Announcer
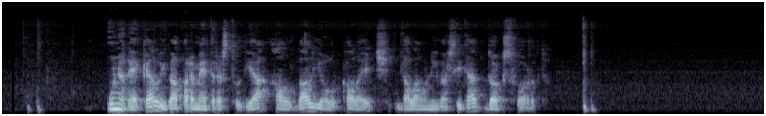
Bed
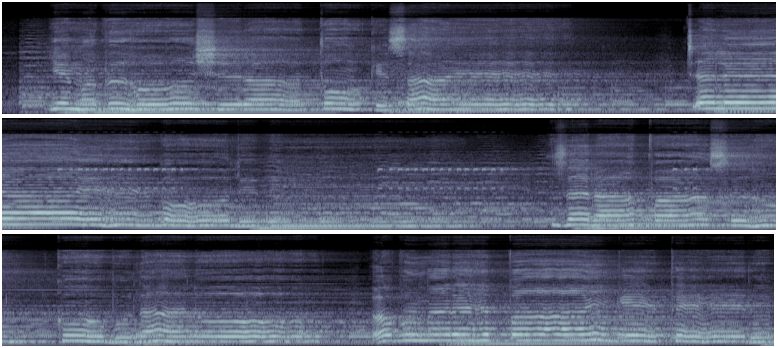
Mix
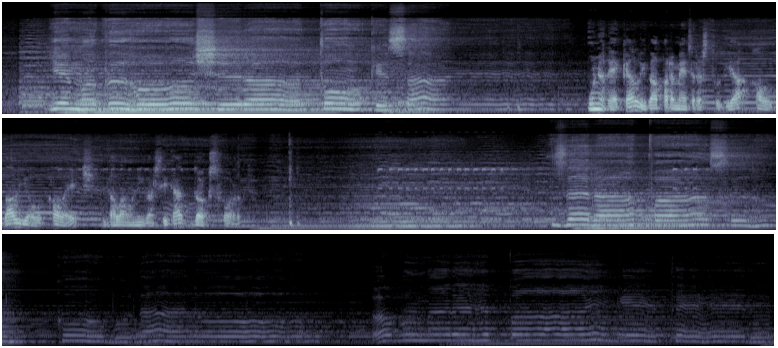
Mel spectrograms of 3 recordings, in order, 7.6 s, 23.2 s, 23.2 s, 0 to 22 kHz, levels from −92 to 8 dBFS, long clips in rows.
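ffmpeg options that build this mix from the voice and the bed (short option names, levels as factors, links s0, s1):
-filter_complex "[0:a]adelay=4800,volume=0.668[s0];[1:a]volume=4.73,afade=t=out:st=3.75:d=0.77:silence=0.112202,afade=t=in:st=11.08:d=0.5:silence=0.211349,afade=t=out:st=14.39:d=1.32:silence=0.0501187[s1];[s0][s1]amix=inputs=2:normalize=0"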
